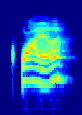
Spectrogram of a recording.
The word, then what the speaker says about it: choir: Choir. Problem is this, that that's how it's actually pronounced. The spelling gives little guidance on how it should be pronounced.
